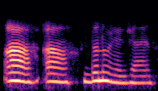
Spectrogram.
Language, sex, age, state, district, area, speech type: Kashmiri, female, 30-45, Jammu and Kashmir, Bandipora, rural, conversation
